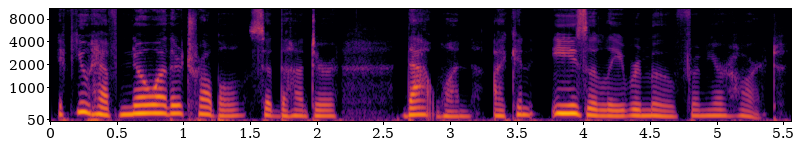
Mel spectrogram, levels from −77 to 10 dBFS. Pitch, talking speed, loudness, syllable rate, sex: 180 Hz, 195 wpm, -18 LUFS, 5.5 syllables/s, female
